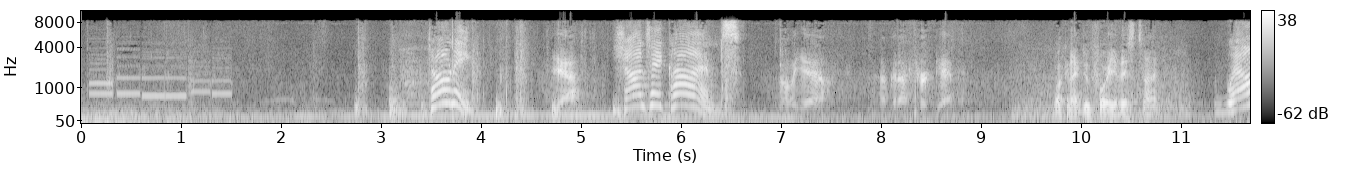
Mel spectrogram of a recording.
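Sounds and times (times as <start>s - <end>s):
cordless phone keypad dialing tones: 0.0s - 1.6s
speech: 3.5s - 4.0s, 4.7s - 8.8s, 9.7s - 11.6s.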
